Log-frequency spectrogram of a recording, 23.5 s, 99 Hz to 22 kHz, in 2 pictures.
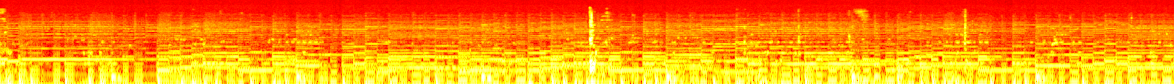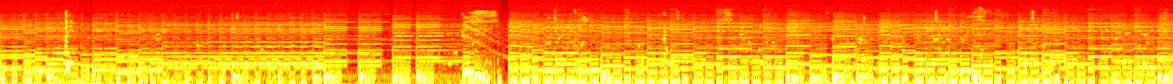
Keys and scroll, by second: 1.2-5.8 ctrl+h.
